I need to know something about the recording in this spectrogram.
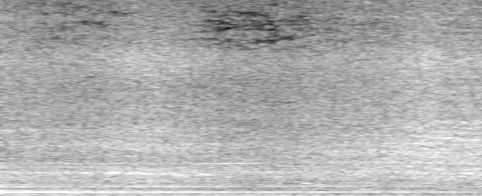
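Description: A motor scooter engine hums as it passes close by and fades.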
